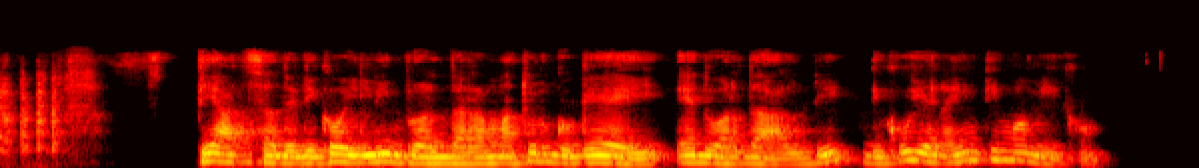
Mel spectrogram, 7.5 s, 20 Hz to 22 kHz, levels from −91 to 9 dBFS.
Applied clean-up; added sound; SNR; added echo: neural mask model Resemble Enhance denoiser.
